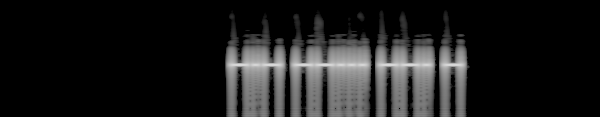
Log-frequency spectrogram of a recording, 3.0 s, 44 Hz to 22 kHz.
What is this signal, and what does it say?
Morse code, heard as a keyed tone, about 46 wpm, 700 Hz. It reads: K7GT
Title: NA SOTA Chaser Callsigns 45wpm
